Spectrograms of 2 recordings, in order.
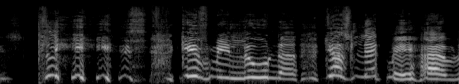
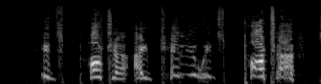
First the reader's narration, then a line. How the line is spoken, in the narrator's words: sobbed Xenophilius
